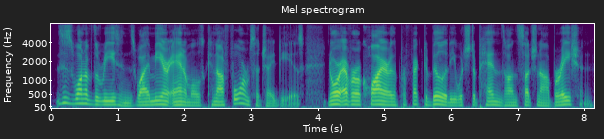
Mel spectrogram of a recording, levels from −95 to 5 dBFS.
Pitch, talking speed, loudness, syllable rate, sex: 120 Hz, 175 wpm, -19 LUFS, 5.6 syllables/s, male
